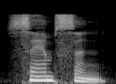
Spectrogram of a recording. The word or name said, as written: Sampson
